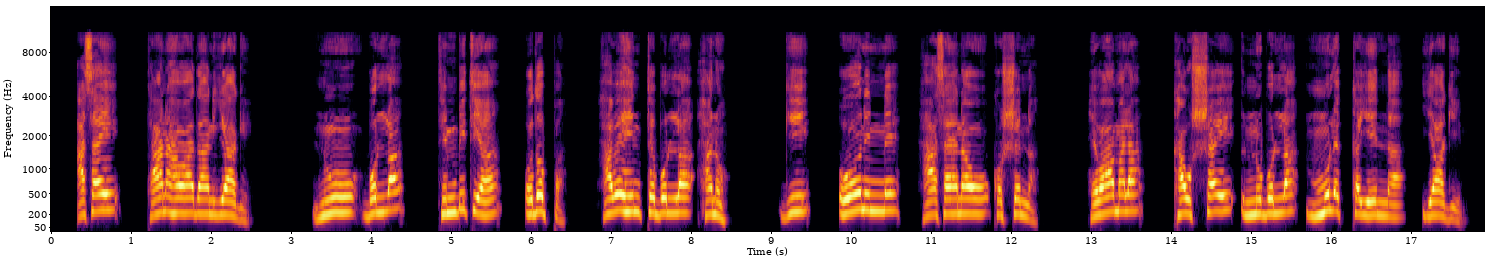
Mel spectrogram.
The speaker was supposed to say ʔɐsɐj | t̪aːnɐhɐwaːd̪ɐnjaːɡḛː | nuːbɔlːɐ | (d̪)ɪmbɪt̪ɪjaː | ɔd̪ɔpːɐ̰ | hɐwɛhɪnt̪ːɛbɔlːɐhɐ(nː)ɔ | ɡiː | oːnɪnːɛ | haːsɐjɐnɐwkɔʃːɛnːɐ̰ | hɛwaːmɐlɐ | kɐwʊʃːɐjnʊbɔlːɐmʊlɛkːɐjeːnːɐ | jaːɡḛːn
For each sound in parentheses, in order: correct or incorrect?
incorrect: t̪, incorrect: n

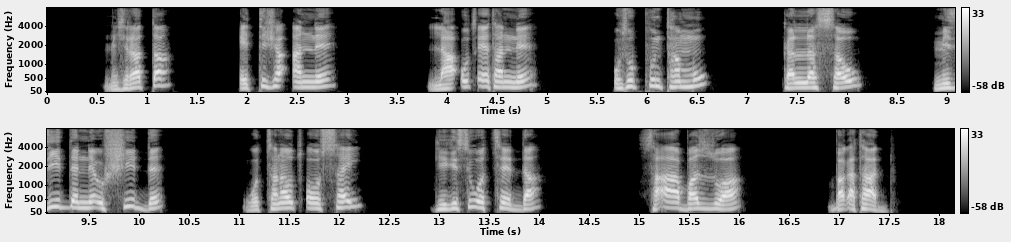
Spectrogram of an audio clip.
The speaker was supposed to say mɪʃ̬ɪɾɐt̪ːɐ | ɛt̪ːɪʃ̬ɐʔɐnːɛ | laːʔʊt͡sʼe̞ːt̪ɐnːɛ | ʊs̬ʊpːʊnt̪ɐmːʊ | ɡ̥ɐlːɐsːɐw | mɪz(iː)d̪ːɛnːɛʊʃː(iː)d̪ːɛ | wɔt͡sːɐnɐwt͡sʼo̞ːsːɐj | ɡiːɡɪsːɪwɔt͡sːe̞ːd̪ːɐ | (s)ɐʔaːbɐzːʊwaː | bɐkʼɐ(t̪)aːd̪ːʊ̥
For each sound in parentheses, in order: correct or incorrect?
correct, correct, correct, correct

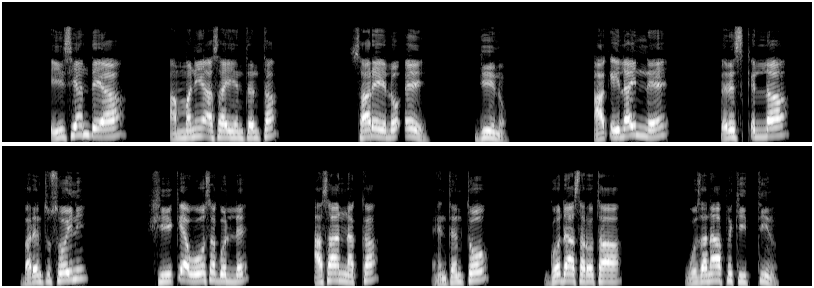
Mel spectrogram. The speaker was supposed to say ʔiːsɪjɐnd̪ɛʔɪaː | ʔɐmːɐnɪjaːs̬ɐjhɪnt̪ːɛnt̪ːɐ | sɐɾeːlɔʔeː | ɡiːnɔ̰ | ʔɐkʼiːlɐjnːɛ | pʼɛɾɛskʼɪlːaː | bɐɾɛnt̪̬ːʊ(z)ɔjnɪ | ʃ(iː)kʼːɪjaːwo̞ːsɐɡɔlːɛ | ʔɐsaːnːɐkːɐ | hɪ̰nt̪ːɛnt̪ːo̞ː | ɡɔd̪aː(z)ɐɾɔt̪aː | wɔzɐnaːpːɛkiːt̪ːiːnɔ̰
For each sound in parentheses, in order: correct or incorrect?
incorrect: s, correct, incorrect: s

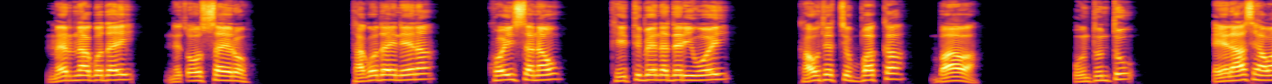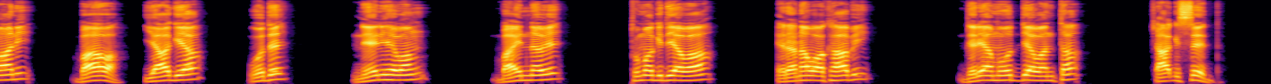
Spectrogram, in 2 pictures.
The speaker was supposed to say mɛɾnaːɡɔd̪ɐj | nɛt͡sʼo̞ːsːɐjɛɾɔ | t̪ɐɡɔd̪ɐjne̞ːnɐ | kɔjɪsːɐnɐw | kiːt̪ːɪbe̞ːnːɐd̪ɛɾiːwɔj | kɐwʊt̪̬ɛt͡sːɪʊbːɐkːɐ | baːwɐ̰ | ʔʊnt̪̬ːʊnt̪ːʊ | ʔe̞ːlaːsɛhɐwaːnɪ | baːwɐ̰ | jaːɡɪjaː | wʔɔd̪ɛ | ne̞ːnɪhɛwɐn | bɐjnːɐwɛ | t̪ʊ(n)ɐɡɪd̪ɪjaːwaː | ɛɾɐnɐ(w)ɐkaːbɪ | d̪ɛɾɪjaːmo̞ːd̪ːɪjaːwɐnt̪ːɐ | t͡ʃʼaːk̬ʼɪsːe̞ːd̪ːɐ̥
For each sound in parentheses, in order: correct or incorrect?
incorrect: m, correct

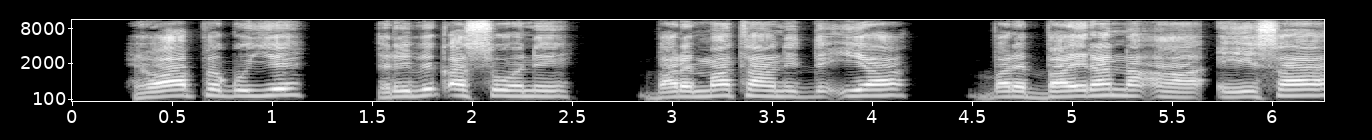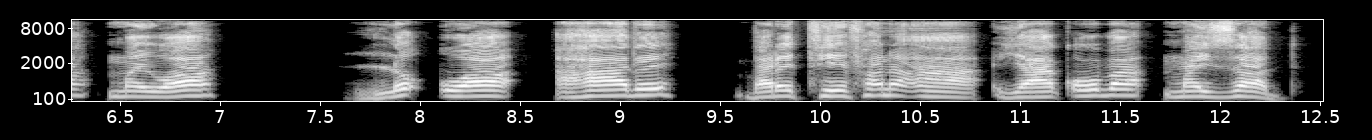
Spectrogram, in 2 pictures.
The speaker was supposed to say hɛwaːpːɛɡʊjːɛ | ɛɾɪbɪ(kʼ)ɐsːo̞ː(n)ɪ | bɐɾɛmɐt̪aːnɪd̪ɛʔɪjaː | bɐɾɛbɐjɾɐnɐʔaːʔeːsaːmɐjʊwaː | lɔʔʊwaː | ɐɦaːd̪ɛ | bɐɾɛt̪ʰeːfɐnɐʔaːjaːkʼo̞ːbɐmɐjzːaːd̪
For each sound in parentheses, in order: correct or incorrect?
correct, correct

